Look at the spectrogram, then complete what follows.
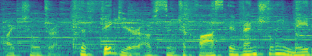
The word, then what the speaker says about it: Sinterklaas: The figure of centerclass eventually made its way to America with Dutch immigrants. In the new world, the name softened and morphed from the Dutch pronunciation into the universally recognized Santa Claus.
